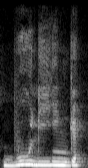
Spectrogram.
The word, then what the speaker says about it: bowling: tension ici bowling bowling c'est toujours un mot d'origine anglaise ça se prononce bowling très bien donc nous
